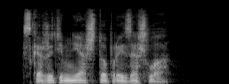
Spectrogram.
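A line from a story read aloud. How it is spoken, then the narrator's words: Quiet command. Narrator (Russian): Тихо велел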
